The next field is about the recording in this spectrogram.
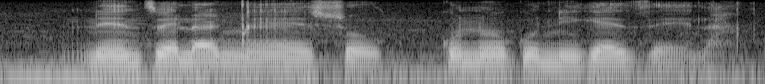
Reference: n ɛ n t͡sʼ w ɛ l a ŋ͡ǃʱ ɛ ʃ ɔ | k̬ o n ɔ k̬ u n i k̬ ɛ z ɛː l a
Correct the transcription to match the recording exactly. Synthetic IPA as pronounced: n ɛ n t͡sʼ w ɛ l a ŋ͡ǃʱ ɛ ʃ ɔ | k̬ u n o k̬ u n i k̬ ɛ z ɛː l a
